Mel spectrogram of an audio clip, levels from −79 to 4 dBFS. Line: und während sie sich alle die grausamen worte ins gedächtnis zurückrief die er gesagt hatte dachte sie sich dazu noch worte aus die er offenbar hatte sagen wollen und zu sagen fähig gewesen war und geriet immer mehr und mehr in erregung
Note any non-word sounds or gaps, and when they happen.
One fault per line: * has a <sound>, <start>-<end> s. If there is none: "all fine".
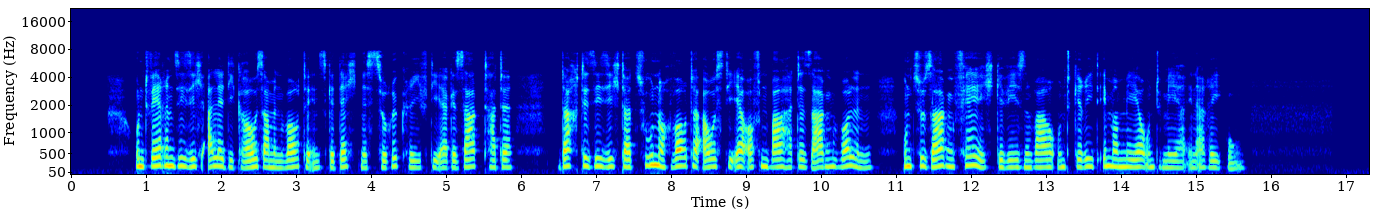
all fine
